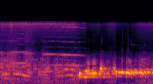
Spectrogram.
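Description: A rooster crowing, one long call in the second half, over faint talk.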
